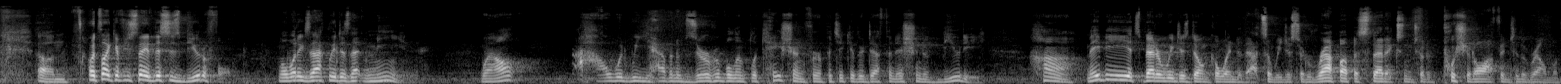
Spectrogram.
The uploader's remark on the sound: Audio and slides from the second lecture in the series, delivered 18 February 2020 in Bamberg, Germany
